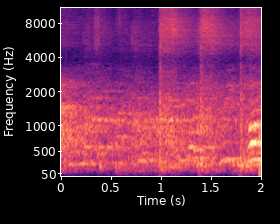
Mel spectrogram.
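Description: Boxing gloves hitting a heavy punching bag, a few sharp slaps about a second in and again near the end, with music playing faintly in the background.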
